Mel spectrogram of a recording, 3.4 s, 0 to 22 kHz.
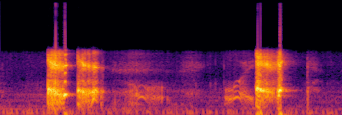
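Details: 2-year-old boy has a coughing spell while singing Twinkle Twinkle Little Star: a short run of sharp coughs, two quick bursts, a pause, then two more.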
